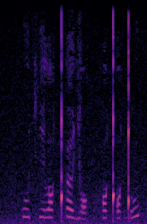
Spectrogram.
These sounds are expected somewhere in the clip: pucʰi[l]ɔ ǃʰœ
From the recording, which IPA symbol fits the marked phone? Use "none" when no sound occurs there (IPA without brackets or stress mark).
l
